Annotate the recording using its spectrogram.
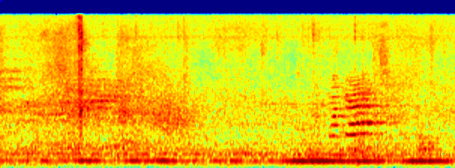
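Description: A steady low hum runs under everything. A short voice sounds about four and a half seconds in, and there is a single sharp click about a second in.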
